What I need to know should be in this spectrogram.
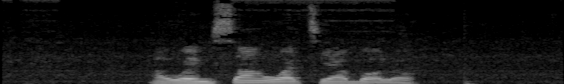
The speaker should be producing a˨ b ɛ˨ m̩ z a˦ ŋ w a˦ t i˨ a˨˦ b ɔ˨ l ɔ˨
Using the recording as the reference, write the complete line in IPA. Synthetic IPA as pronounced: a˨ w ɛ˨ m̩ s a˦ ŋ w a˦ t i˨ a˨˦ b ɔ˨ l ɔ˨

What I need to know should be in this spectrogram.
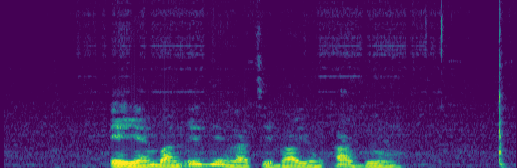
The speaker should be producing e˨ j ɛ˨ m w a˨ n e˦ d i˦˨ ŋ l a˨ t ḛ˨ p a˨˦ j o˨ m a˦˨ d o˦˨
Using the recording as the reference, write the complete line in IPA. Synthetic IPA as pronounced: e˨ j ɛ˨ m b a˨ n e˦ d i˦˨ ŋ l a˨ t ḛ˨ b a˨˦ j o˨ ŋ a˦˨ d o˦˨

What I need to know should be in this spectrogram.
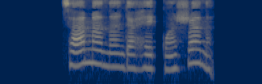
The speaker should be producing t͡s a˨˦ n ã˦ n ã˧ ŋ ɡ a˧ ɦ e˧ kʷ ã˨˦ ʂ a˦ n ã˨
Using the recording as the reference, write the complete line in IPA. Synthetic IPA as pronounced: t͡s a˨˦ m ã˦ n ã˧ ŋ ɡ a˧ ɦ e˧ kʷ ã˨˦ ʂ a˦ n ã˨

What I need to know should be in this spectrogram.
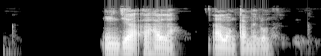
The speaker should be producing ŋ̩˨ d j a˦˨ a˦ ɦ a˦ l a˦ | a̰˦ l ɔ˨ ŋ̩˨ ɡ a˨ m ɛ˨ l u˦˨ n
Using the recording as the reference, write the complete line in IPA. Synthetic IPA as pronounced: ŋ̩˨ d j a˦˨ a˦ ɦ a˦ l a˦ | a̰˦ l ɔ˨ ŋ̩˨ k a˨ m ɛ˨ l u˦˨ n

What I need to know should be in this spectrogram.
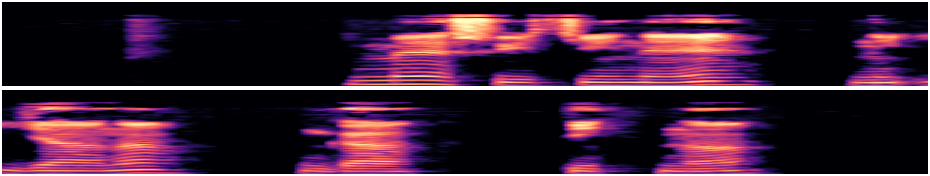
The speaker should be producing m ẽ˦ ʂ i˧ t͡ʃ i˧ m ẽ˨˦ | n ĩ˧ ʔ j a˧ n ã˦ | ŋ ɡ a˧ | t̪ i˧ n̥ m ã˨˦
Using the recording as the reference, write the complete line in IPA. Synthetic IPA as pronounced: m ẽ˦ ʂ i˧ t͡ʃ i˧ n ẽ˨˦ | n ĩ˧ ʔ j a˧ n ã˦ | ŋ ɡ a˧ | t̪ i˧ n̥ n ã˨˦

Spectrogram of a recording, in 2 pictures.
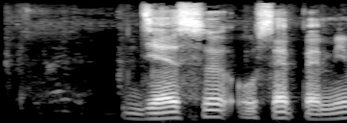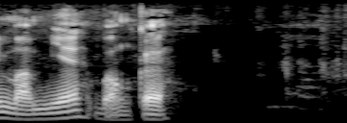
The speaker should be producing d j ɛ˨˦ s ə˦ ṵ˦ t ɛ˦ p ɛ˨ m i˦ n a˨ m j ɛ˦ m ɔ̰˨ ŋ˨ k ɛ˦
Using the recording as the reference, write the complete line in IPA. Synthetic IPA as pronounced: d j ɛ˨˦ s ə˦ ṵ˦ s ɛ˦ p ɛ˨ m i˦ m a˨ m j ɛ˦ b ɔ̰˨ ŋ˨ k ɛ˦

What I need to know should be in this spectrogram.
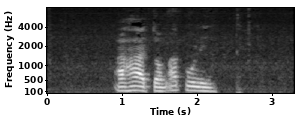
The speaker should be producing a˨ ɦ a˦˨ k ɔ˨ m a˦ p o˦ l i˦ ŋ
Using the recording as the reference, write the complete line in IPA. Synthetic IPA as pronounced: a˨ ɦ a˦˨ t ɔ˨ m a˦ p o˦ l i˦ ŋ

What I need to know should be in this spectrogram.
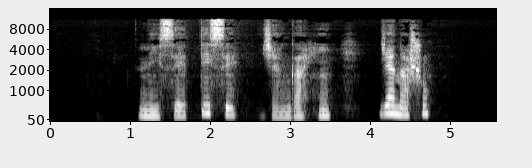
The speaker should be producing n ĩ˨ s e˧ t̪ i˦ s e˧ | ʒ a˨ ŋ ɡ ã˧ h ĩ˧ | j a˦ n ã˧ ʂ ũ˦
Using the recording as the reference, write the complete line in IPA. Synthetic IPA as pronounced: n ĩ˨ s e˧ t̪ i˦ s e˧ | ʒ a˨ ŋ ɡ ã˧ h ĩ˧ | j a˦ n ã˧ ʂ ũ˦

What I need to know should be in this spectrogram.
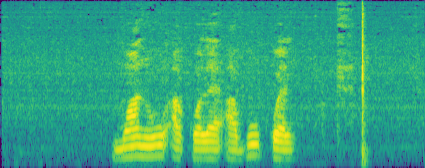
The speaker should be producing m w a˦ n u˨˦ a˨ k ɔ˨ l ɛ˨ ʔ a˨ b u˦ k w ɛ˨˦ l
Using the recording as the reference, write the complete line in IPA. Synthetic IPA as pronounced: m w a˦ n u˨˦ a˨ k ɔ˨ l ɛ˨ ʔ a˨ b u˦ k w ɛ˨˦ l

